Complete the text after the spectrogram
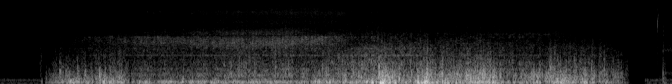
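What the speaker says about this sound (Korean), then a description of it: "파타고니아의 바람 소리였습니다" Strong wind in Patagonia buffets the microphone, a loud continuous roar with gusty swells that peaks midway, starting and stopping abruptly, with no voices.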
